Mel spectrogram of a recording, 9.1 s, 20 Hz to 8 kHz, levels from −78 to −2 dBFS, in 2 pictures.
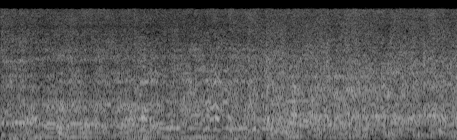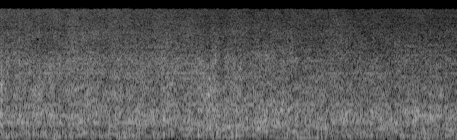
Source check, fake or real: fake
